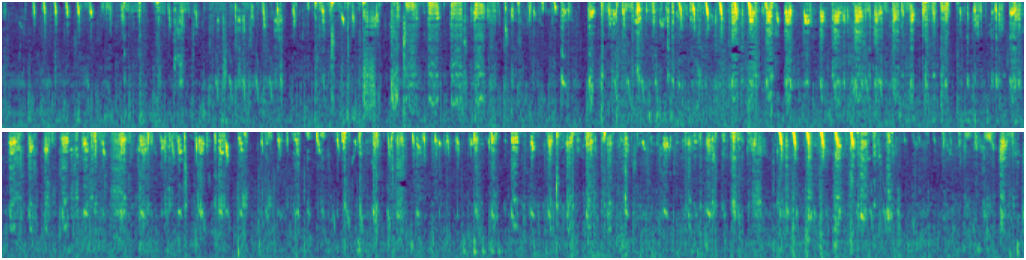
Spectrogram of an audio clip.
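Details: Near-continuous stream of shrill, rapid bat clicks and squeaks, dense and unbroken with occasional louder peaks.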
